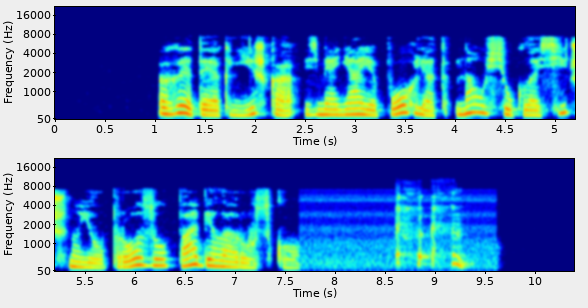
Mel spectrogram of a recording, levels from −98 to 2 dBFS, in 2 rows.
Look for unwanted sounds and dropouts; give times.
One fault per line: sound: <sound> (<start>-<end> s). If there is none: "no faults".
sound: cough (8.6-9.4 s)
